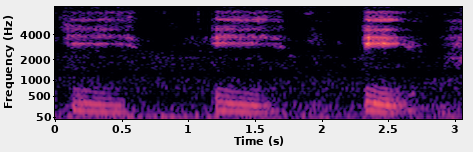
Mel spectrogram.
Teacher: doing when you say ooh my tongue is pushing forward then when i make that e sound my tongue is pulling back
